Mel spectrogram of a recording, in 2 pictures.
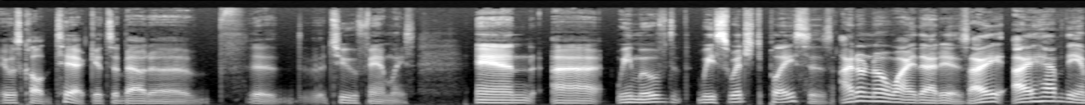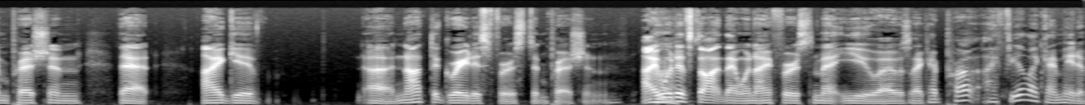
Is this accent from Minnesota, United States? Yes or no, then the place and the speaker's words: no; Scottsdale, Arizona, United States; I have a similar background to you. I'm a middle-class Jew from the desert.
